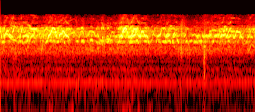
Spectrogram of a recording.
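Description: Lesser whistling ducks give a steady stream of thin, high, overlapping whistles, like a flock chattering together without pause.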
